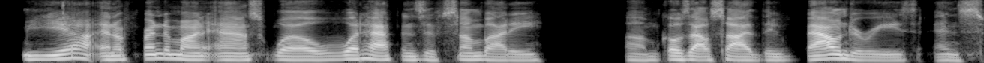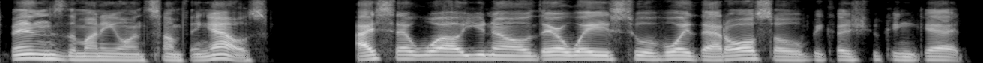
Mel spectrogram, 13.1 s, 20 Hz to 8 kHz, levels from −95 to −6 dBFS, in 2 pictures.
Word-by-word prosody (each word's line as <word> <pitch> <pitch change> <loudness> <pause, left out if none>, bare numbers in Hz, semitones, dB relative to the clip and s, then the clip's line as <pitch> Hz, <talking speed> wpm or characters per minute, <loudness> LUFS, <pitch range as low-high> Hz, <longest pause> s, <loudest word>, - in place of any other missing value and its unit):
Yeah, 150 +5 +1
and 130 +2 +1
a 135 - +1
friend 160 +4 0
of 165 - +1
mine 130 -4 +3
asked, 125 +2 -1
"Well, 120 -2 0
what 145 +5 0
happens 130 -3 +2
if 115 -2 -6
somebody, 115 -4 -2 0.5
um, 115 0 -7
goes 130 +1 0
outside 115 -2 +3
the 115 -1 -6
boundaries 120 -7 +3
and 110 -1 -6
spends 160 - +1
the 125 - -4
money 120 -1 -2
on 110 -1 -4
something 110 +2 -4
else?" 135 -12 +2 0.6
I - - +5
said, 155 -1 -3
"Well, 150 -1 +1
you 155 +2 -1
know, 140 -3 0
there 145 +2 +1
are - - +2
ways 145 0 +1
to 145 -2 -4
avoid 135 0 -1
that 120 -2 0
also 130 -6 0
because 115 0 -8
you 130 - -15
can 115 -3 -7
get 120 -2 -3
130 Hz, 185 wpm, -24 LUFS, 115-145 Hz, 0.6 s, I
